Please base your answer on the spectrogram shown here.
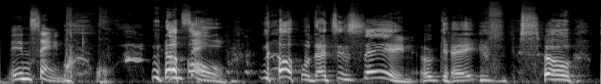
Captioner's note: laugh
